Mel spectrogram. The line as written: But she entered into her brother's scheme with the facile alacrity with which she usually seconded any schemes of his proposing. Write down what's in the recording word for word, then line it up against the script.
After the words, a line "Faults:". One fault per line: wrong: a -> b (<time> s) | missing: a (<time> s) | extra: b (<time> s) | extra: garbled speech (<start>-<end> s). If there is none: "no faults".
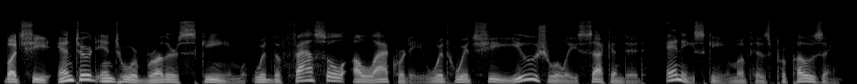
But she entered into her brother's scheme with the facile alacrity with which she usually seconded any scheme of his proposing.
Faults:
wrong: schemes -> scheme (6.9 s)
